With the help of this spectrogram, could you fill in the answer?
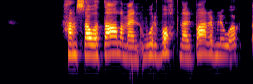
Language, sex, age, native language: Icelandic, male, 11, Icelandic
